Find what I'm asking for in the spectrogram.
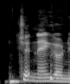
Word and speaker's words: Chittenango: Chittenango, New York.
